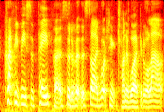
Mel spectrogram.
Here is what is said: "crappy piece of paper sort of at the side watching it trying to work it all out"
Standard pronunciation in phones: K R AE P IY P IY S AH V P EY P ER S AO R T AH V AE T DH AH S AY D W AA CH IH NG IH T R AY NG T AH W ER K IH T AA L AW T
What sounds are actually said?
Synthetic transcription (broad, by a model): K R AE P IY B IY S AH V P EY P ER S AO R T AH V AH T DH AH S AY D W AA CH IH NG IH T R AY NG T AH W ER K IH T AA L AW T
